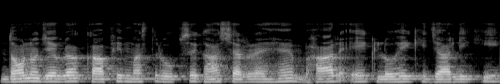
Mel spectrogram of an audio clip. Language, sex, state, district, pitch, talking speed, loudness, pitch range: Hindi, male, Uttar Pradesh, Hamirpur, 125 Hz, 205 wpm, -18 LUFS, 125-135 Hz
